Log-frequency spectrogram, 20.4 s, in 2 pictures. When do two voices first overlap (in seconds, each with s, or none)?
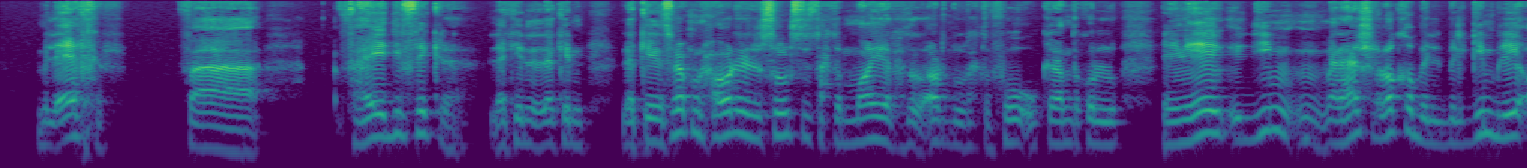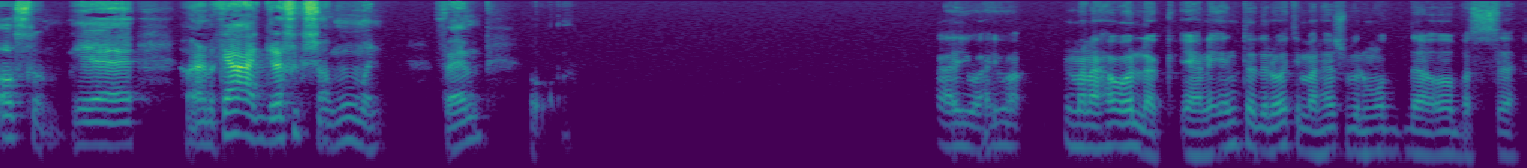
none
